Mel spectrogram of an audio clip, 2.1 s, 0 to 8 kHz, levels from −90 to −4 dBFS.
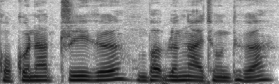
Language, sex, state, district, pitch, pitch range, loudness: Wancho, male, Arunachal Pradesh, Longding, 140 Hz, 130-145 Hz, -13 LUFS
